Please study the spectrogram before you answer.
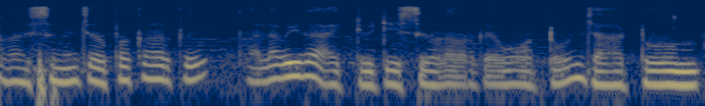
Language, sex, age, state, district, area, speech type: Malayalam, female, 45-60, Kerala, Pathanamthitta, rural, spontaneous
